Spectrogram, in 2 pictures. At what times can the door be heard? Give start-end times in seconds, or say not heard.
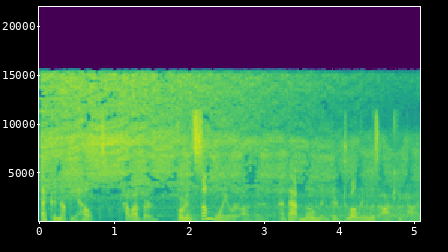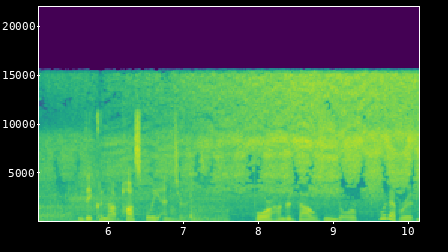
6.8-7.7.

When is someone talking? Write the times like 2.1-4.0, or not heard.
0.0-7.2, 7.9-10.1.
